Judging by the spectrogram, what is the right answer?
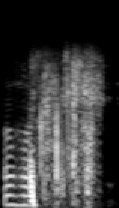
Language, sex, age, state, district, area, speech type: Manipuri, male, 18-30, Manipur, Kangpokpi, urban, conversation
